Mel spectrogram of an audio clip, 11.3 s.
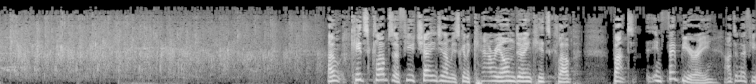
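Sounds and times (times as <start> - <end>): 
audience applause: 0.0 - 5.3
speech: 5.0 - 11.3.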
